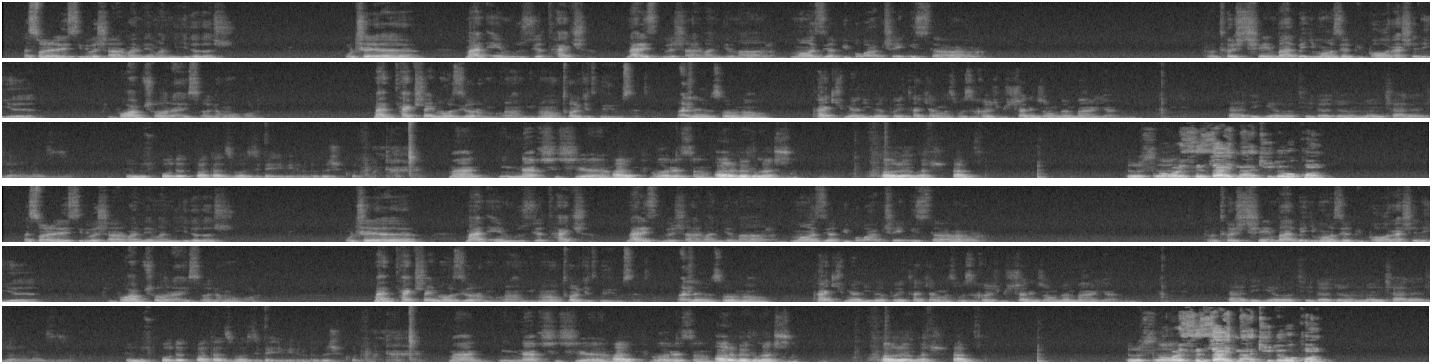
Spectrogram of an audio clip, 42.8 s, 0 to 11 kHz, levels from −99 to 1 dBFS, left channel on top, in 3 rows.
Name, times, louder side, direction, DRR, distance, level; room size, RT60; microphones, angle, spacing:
voice 1, 0.2-2.3 3.4-4.2 4.6-5.9 6.2-9.8 12.0-14.6 15.4-16.8 18.0-20.6 21.0-21.9 22.4-25.6 32.1-32.8 33.0-34.7 35.0-36.5 37.2-37.4, left 1 dB, 30° left, 1.3 m, -35 dB
voice 2, 26.5-29.0 29.8-31.9 34.7-34.9 35.7-36.4 37.3-38.3 39.8-40.4, right 1 dB, 5° right, 0.3 m, -28 dB
voice 3, 40.1-41.7, right 1 dB, 55° right, 0.8 m, -22 dB
3.5 x 2.4 x 2.4 m
head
